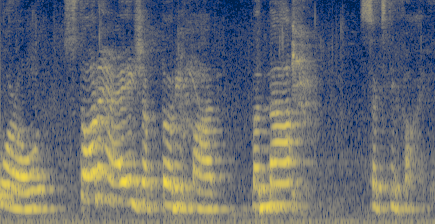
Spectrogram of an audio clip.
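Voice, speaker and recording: A woman's voice carries audible room echo while noticeable background noise plays underneath. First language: not English. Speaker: financial services business leader. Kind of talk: motivational speech. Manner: halting.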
